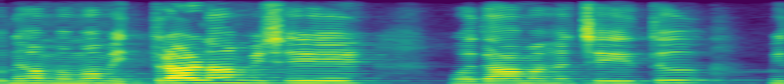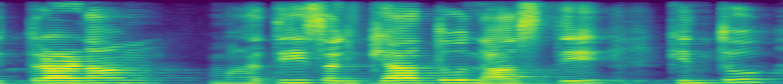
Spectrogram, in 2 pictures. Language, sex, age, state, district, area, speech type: Sanskrit, female, 45-60, Karnataka, Uttara Kannada, urban, spontaneous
